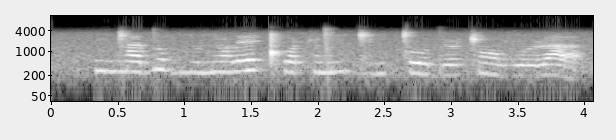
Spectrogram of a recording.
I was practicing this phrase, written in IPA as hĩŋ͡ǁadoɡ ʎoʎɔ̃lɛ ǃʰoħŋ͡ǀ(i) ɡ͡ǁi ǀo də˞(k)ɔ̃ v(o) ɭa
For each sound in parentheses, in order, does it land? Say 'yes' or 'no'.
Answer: yes, no, yes

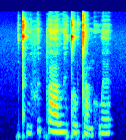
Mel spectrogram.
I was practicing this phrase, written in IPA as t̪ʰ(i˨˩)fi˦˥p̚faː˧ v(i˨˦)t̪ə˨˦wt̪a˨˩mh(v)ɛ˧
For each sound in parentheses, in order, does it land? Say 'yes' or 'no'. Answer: yes, no, no

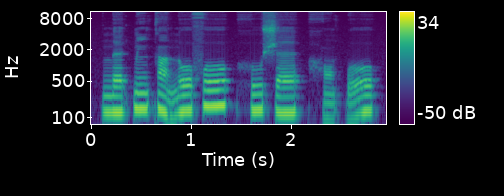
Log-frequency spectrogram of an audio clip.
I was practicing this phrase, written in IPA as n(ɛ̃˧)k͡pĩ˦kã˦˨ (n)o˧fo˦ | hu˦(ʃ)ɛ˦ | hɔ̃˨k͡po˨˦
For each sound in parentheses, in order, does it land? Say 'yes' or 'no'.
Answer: no, yes, yes

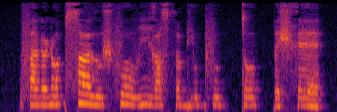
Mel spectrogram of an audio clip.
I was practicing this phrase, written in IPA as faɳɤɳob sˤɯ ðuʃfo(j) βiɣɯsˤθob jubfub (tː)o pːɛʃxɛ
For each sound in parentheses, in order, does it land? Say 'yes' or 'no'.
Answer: no, yes

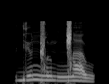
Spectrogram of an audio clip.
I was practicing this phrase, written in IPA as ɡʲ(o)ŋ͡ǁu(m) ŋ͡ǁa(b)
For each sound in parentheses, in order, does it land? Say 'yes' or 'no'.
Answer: yes, yes, no

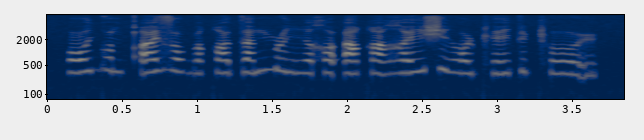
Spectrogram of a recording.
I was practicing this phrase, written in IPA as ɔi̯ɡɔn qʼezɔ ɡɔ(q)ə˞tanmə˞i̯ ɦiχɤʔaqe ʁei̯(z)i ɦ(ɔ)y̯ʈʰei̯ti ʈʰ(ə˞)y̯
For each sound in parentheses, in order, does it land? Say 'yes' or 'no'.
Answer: yes, no, yes, no

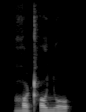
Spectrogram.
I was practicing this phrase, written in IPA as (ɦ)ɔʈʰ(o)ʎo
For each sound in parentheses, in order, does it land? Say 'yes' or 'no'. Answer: yes, no

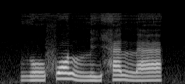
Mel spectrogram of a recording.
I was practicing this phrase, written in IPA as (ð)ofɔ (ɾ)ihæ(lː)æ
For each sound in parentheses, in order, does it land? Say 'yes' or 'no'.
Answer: yes, no, yes

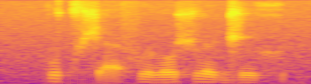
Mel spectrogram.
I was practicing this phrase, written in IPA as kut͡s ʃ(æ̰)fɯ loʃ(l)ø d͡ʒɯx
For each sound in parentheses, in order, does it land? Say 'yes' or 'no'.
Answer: yes, yes

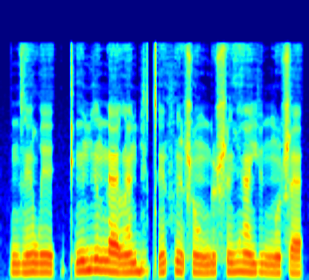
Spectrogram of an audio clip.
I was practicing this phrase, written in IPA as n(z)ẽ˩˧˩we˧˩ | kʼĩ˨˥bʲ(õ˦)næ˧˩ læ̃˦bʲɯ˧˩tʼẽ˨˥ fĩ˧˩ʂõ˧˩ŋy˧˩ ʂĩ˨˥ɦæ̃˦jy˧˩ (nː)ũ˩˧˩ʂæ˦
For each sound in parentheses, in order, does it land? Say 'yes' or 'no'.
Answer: yes, yes, no

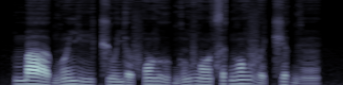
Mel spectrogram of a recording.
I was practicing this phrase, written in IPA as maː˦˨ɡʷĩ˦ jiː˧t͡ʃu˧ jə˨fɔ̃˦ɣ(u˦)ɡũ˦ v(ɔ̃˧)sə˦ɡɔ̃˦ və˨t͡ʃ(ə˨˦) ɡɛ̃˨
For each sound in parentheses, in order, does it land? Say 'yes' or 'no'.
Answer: no, yes, no

